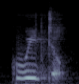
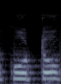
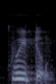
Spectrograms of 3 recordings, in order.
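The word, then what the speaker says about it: Quito: वैसे अगर आप अलग से पढ़ो तो कोटो कुटो कुछ भी आप पढ़ सकते हो बट साथ-साथ में ही इसे प्रोनाउंस कर दिया करो। क्वीटो इट्स क्वीटो पेरू की जैसे लीमा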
